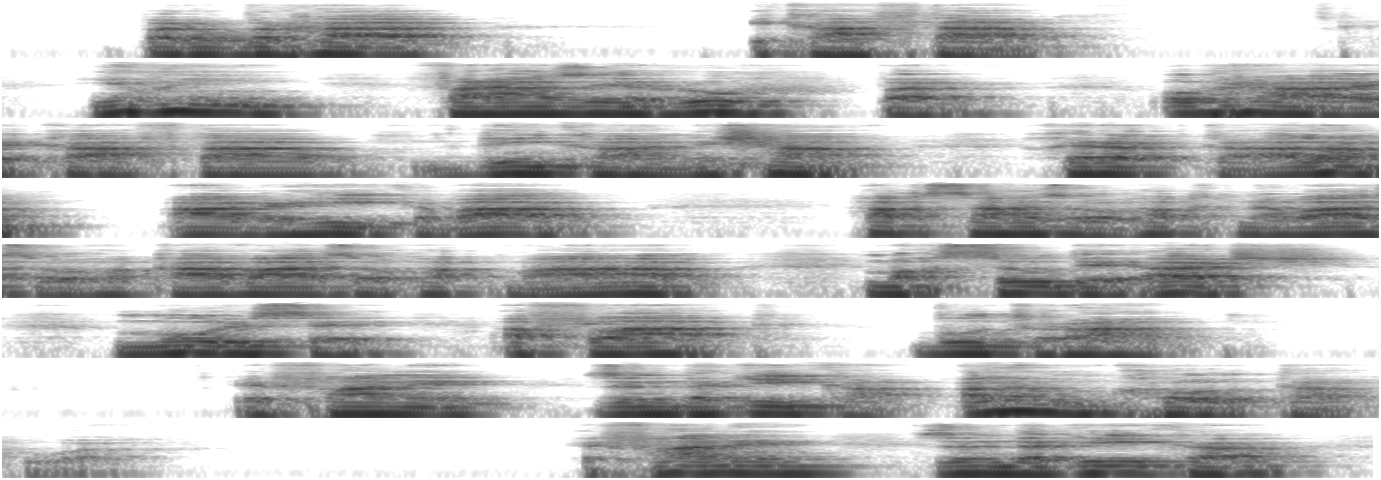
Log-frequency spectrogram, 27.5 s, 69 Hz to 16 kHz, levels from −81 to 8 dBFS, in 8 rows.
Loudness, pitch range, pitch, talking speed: -19 LUFS, 95-110 Hz, 105 Hz, 80 wpm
